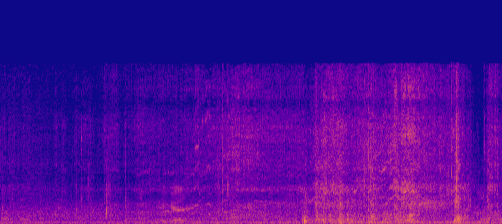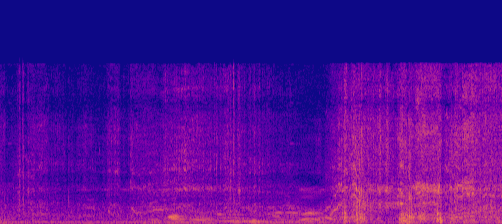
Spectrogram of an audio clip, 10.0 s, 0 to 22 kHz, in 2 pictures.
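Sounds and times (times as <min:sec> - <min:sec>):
toy truck motor and tyres: 0:00.0 - 0:10.0.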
